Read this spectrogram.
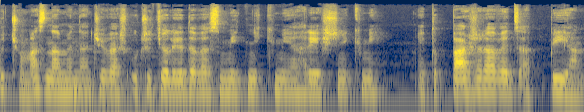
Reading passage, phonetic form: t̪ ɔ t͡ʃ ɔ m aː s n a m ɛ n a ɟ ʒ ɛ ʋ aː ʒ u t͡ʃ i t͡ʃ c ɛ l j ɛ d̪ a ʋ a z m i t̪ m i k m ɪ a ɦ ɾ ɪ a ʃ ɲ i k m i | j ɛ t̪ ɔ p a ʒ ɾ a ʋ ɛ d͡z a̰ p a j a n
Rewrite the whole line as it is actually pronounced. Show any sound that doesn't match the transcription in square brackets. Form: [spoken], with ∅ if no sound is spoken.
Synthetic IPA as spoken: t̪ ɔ t͡ʃ ɔ m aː [z] n a m ɛ n a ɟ ʒ ɛ ʋ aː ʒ u t͡ʃ i [∅] c ɛ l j ɛ d̪ a ʋ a z m i t̪ [ɲ] i k m [i] a ɦ ɾ ɪ [ɛ] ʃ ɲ i k m i | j ɛ t̪ ɔ p a ʒ ɾ a ʋ ɛ d͡z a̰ p [i] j a n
